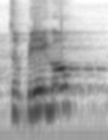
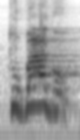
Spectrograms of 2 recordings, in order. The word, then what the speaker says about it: Tobago: And I want to speak up in paternity to Trinidad and Tobago or in some cases now we say Tobago. So we have Tobago and we have Tobago. Whichever pronunciation you're affiliated with anywhere could listen to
